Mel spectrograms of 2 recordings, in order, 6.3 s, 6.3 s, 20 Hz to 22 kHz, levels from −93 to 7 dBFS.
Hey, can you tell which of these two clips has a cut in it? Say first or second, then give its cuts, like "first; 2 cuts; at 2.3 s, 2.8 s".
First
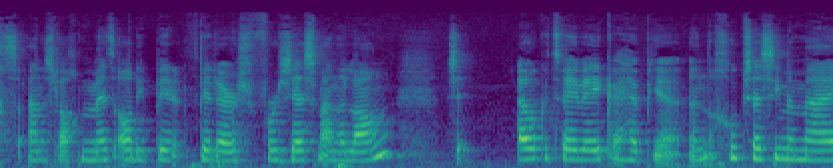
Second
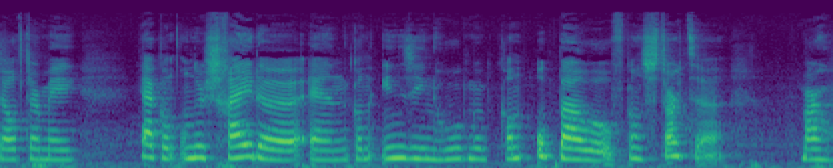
second; 1 cut; at 3.6 s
